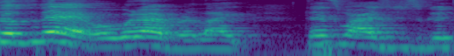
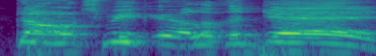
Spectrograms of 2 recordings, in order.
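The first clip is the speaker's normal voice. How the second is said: loud, rough put-on voice; 5 semitones higher, 7 dB louder than usual. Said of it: "in my [name] voice".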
